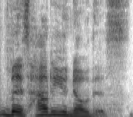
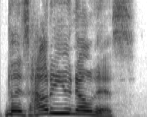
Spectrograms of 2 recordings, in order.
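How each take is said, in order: First: Said in the usual way. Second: Higher, louder, stressing you; louder amazed repeat. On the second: Real, not acted. Asking Liz again how she knows, loud and amazed.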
